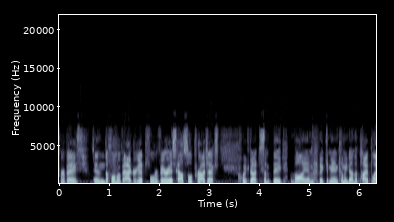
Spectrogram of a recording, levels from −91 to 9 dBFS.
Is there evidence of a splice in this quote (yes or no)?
yes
